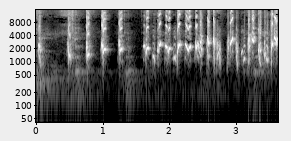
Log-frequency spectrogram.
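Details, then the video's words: Yellow-vented bulbul singing in the fast ropel style, used as training audio to prompt captive bulbuls to answer. A few spaced, bubbly notes give way to a dense run of warbling, chattering phrases. "MASTERAN TRUCUK CEPAT ROPEL||SEMUA TRUCUK LANGSUNG NYAUT||TERAPI TRUCUKAN"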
